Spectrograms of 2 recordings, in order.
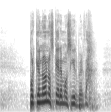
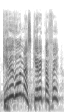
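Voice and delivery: sweet offer; 8 semitones higher than usual. Retold or imitated. Coworker offering donuts during fast.

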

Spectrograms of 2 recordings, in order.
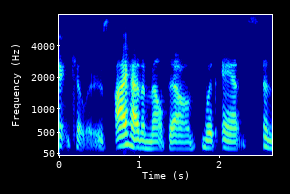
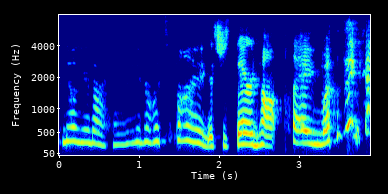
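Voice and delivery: reassuring mom; 6 semitones higher, 4 dB louder than usual. Retold or imitated. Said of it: "she's like".

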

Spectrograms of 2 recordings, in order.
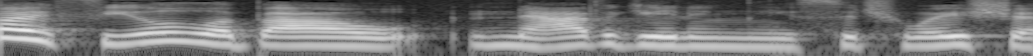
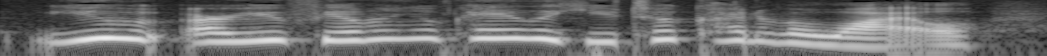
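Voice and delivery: higher, a hint of a concerned relative; worried family; 5 semitones higher, faster than usual. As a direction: lightly imitate family checking in on you. Family asking if she's okay.

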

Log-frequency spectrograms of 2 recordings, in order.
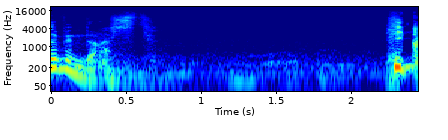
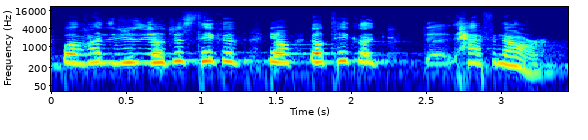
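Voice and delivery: lightly voiced wife, higher, playing it down; mock-sweet wife; 8 semitones higher than usual. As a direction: sweetly wave away the job as nothing.

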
